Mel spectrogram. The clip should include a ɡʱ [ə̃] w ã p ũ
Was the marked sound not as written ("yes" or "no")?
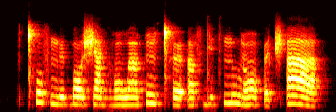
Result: yes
